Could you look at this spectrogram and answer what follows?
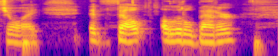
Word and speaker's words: Joie: that name Joy somehow even though it's still pronounced Joy it felt a little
